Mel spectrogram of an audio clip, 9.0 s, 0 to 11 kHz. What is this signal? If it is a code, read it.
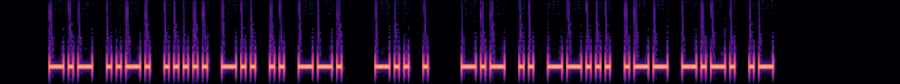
Morse code, heard as a keyed tone, about 25 wpm, 700 Hz. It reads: KF5DIG DE KI7WCA
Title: USA Callsign DE Callsign 25wpm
